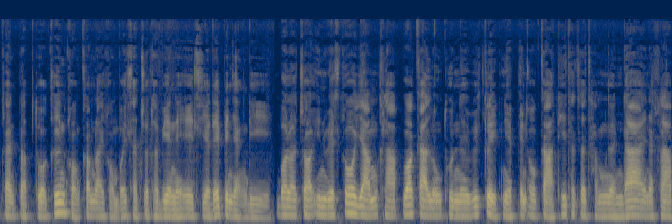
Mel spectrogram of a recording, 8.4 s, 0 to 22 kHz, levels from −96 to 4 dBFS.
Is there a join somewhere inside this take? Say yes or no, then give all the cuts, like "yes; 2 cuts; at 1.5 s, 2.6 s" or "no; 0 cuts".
yes; 1 cut; at 3.4 s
